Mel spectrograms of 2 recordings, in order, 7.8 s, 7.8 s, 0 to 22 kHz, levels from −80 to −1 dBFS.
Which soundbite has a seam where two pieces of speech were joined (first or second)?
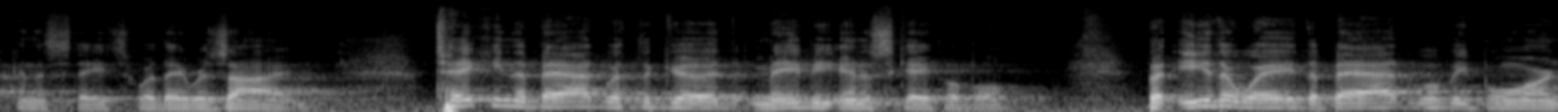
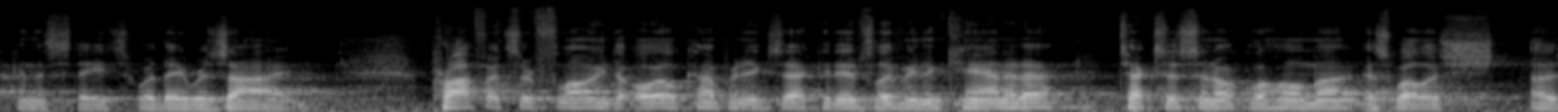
first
